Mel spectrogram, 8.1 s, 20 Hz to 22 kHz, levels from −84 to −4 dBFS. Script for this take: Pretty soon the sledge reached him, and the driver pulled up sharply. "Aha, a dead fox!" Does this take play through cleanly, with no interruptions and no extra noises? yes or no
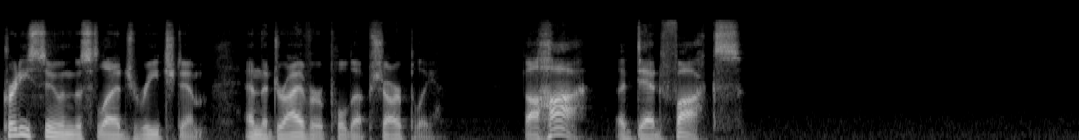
yes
